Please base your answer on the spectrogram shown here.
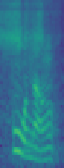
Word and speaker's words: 不能: 我不能去美国美国 means the US, the America 美国 So 能 is in second tone. So 不 will be pronounced as 不 in fourth tone. 不能 I cannot go to the America.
